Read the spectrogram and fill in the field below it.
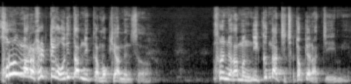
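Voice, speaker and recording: A man preaches in a very high voice with a gravelly edge. His pitch leaps and falls in lively swings, and his delivery moves from hushed asides to shouted emphasis. A humorous streak runs through his preaching. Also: fast. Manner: humorous, acting out church squabbles. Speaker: pastor. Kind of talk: sermon.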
